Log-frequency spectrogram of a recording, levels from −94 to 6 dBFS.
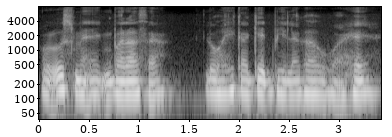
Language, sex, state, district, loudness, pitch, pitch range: Hindi, male, Arunachal Pradesh, Papum Pare, -17 LUFS, 120 Hz, 115-125 Hz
